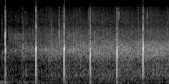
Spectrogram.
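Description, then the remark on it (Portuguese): A short run of sharp, evenly spaced claps, about seven in steady rhythm, crisp, over a faint background hiss with no talking. The clapping applauds the words 'You are the Son of God' read from scripture. “Vamos aplaudir o que esses demônios falaram?”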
